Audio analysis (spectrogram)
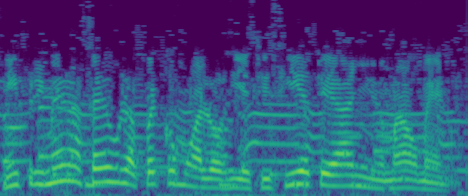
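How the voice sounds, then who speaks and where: A Venezuelan man talks in a plain, homely way, his slightly raised voice set under loud backing music. It sounds like a short testimonial in a promo spot. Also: sits high, animated, brisk. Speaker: testimonial speaker.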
